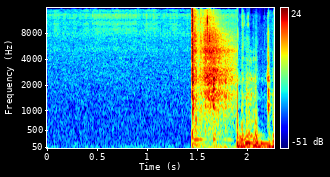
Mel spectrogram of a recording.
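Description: A single very loud shot from a 4-inch Smith & Wesson .500 S&W Magnum revolver about one and a half seconds in, a 350-grain hollow point blowing apart a pumpkin right beside the microphone. Before it there is only faint outdoor background.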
